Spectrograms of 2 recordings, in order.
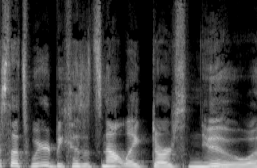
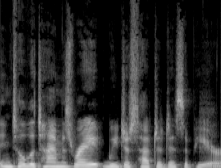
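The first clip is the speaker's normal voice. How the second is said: plain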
